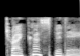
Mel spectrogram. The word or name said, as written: tricuspidate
